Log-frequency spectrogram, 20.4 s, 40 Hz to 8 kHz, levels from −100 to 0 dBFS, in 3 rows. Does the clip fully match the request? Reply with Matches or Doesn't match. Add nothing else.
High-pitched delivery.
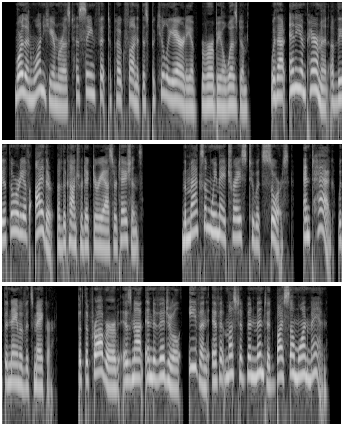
Matches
